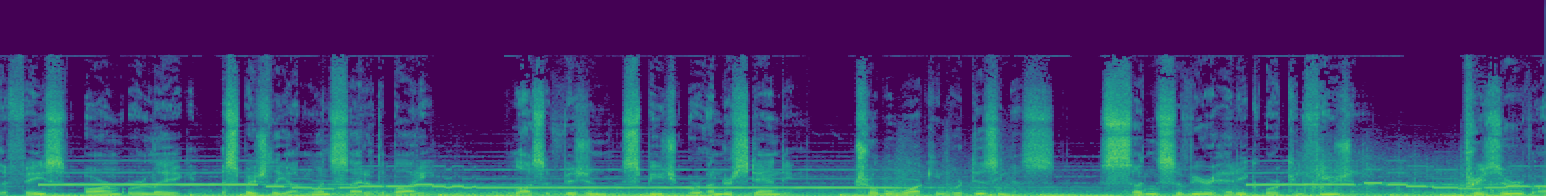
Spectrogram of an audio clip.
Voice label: Stroke Storm Watch Radio; publichealth; Cardiovascular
